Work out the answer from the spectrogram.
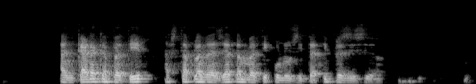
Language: Catalan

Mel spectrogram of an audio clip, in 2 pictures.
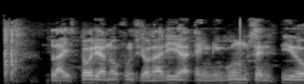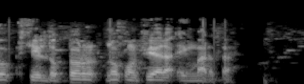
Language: Spanish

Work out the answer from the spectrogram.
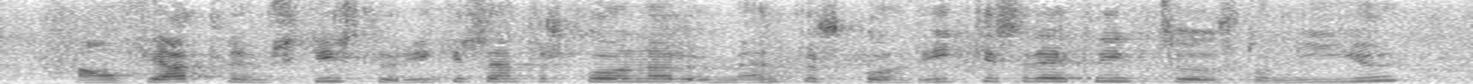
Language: Icelandic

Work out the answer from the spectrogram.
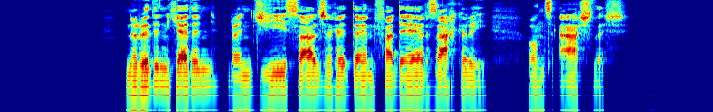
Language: Manx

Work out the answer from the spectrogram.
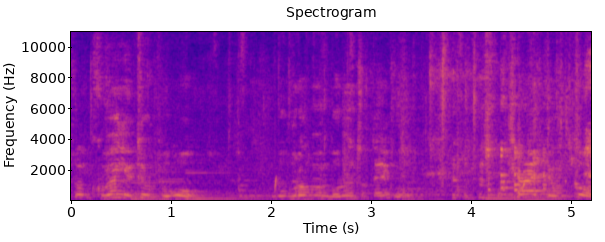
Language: Korean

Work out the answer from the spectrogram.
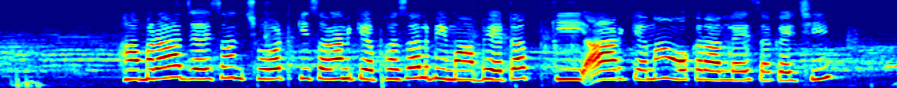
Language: Maithili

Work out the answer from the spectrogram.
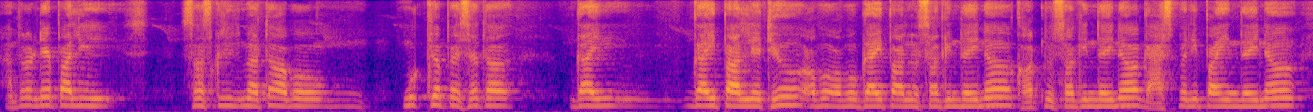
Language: Nepali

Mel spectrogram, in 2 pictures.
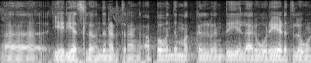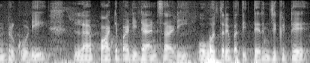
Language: Tamil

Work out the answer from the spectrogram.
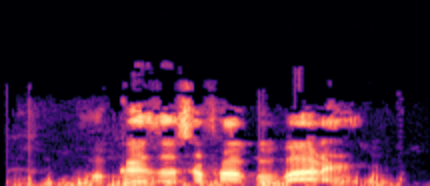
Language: Marwari (Pakistan)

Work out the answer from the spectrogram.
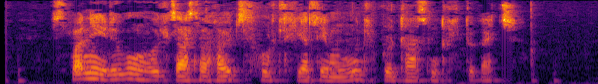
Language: Mongolian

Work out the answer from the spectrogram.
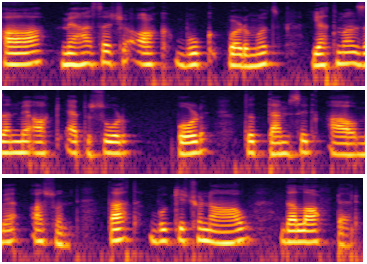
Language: Kashmiri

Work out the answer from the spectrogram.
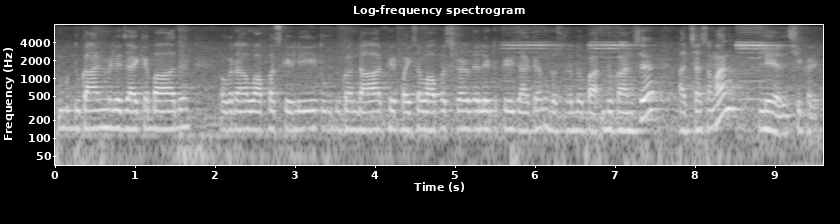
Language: Maithili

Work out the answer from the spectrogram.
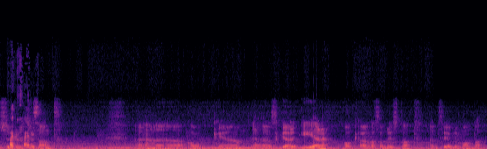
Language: Swedish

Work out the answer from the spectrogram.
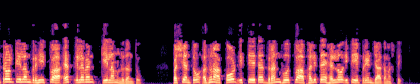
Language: Sanskrit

